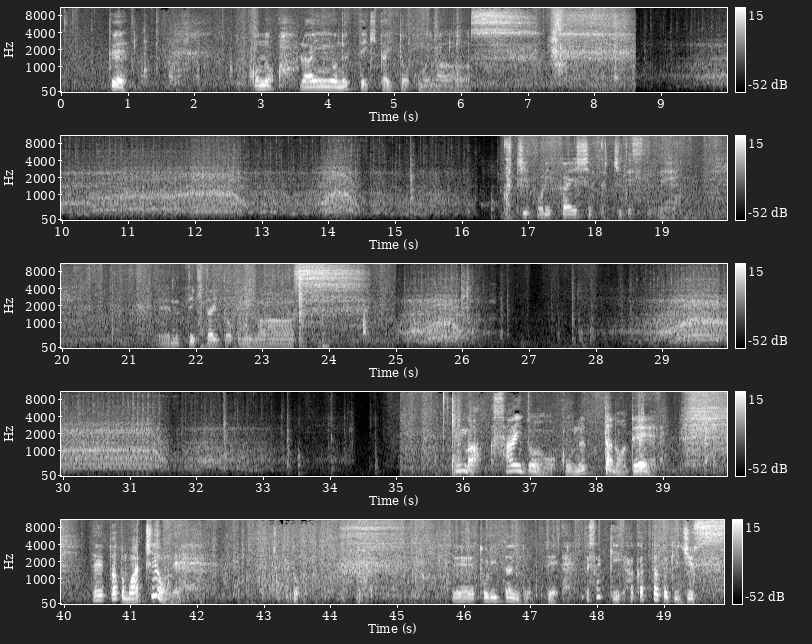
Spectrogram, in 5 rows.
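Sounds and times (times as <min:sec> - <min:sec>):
sewing machine stitching: 0:08.1 - 0:17.5, 0:22.2 - 0:26.6, 0:28.0 - 0:34.3, 0:41.4 - 0:49.9
fabric rustling: 0:09.6 - 0:23.5, 0:24.2 - 0:33.3, 0:34.8 - 0:39.0, 0:41.3 - 0:49.9.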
